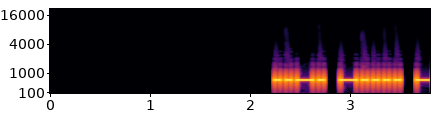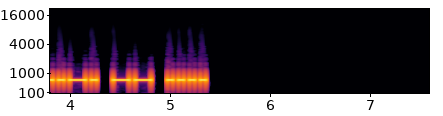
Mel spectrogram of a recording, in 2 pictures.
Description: Morse code, heard as a keyed tone, about 21 wpm, 700 Hz. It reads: F6CMH
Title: DXCC-100 Call Signs - 5 Characters - Repeated 3x - 22wpm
